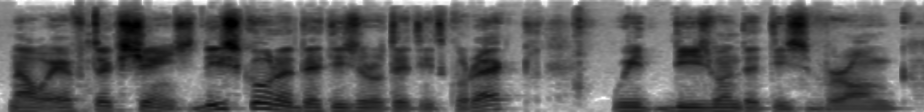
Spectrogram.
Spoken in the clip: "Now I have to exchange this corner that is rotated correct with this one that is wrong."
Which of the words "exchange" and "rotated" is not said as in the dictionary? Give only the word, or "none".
none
